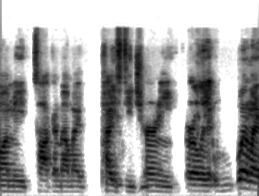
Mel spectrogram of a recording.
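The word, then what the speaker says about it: Paiste: feisty symbols or pasty how do you say it what's the correct it's feisty feisty that's all I've always said it and then I always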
